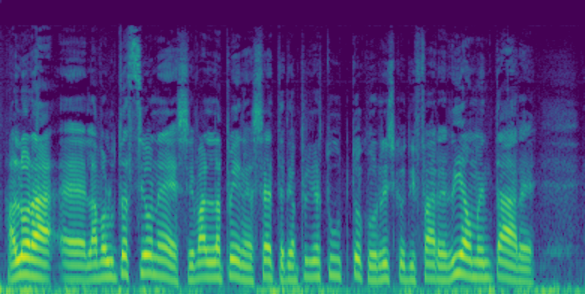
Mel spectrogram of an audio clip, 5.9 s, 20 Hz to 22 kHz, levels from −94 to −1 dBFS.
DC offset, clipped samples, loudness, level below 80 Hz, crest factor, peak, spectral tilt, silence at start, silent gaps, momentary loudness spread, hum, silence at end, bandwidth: under 0.1%; under 0.1%; -19 LUFS; -32 dBFS; 18 dB; 0 dBFS; -6.5 dB/octave; 0 s; none; 10 LU; none; 0.05 s; 14.5 kHz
